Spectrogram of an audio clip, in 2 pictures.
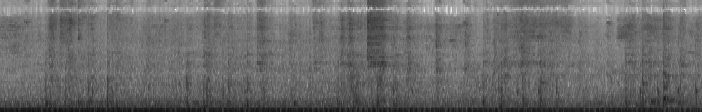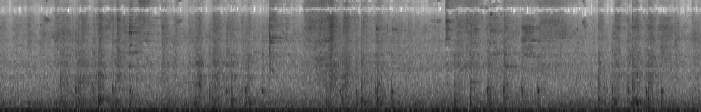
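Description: CSX open-top hopper cars of a freight train rolling past close by: a steady low rumble with the repeated clickety-clack of wheels over the rail joints.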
